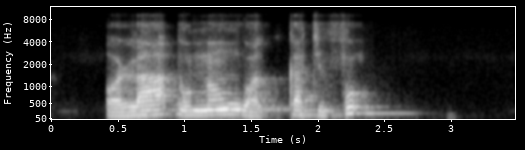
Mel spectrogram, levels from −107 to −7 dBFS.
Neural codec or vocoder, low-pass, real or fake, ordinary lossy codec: codec, 16 kHz, 4 kbps, X-Codec, HuBERT features, trained on general audio; 7.2 kHz; fake; Opus, 16 kbps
